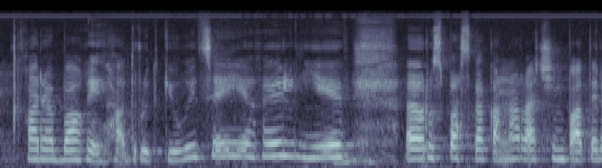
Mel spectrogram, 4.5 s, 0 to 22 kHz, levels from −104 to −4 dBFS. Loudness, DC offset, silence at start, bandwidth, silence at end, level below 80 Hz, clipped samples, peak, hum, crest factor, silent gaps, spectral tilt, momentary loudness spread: -36 LUFS; under 0.1%; 0 s; 16 kHz; 0 s; -70 dBFS; under 0.1%; -18 dBFS; none; 18 dB; none; -2.5 dB/octave; 6 LU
